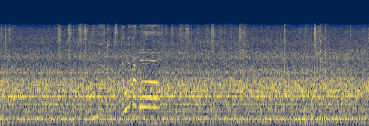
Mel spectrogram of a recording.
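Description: Steady road and engine noise of a car driving at speed, heard inside the cabin, with a brief faint voice about two seconds in.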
